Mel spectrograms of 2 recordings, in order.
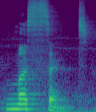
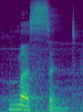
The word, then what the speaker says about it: mustn't: Então, a pronúncia seria mustn't, mustn't. É como se esse T não existisse, mas não confundam, ele existe na hora que escreve, só não é usado na hora de pronunciá-lo, ok?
